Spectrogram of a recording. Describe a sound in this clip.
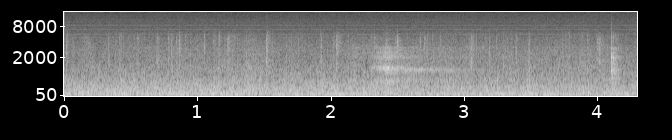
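A woman walks down stairs.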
